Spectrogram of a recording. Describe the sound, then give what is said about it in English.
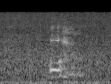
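Steady rain hisses evenly throughout, a dense, fairly soft wash of falling water, with a brief higher-pitched chirp cutting through it near the middle. “It will actually rain. I told you! It's raining!”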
